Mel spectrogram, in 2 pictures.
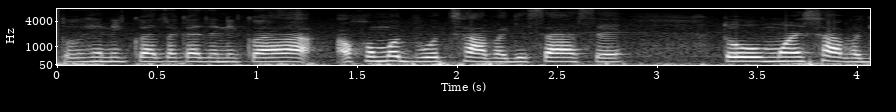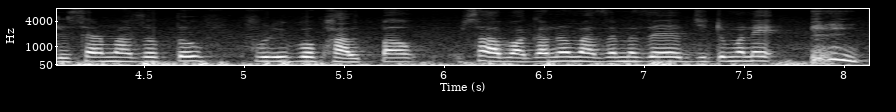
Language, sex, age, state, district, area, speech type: Assamese, female, 18-30, Assam, Nalbari, rural, spontaneous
